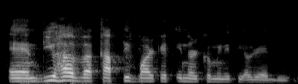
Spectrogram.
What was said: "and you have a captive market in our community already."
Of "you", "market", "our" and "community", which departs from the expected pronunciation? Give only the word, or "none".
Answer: none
